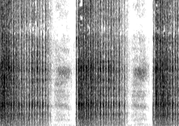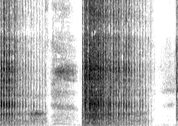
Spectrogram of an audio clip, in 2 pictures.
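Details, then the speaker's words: Flutter valve (oscillating positive expiratory pressure device) used for breathing exercises while weaning off oxygen: deep breath, then four forceful exhalations, each a rapid rattling buzz, with quiet breaths between; resistance adjustable by twisting. "basically take your deep breath and then exhale it into the flutter valve. And this turns to make it more difficult."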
